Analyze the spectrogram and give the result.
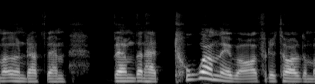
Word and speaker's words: Tawny: Men det är ju alltså Tony, T-A-W-N-Y. Så man ska inte söka på T-O-N-Y på Systembolaget, utan T-A-W-N-Y. Det är väl ett efternamn, Tony, antar jag. Men det uttalas, jag vet inte om det är exakt likadant eller bara väldigt snarlikt.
